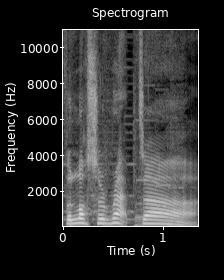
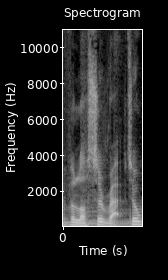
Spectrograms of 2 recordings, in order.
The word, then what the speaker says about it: Velociraptor: Tyrannosaurus Rex let's learn all about Velociraptor Y how do you say that again V Lo rapor sometimes they were just called Raptors Velociraptors were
